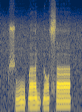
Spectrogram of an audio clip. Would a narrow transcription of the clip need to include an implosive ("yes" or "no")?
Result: yes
